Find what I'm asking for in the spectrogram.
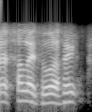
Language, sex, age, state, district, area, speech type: Bodo, male, 60+, Assam, Kokrajhar, rural, conversation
